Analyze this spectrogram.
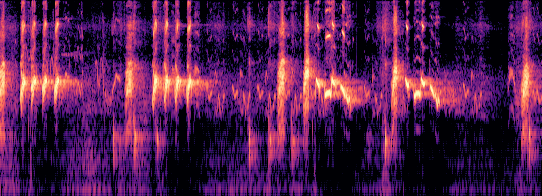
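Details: Wild sooty-headed bulbul singing busily in the nggaruda style: quick bursts of high chirps mixed with sharp calls and short chattering phrases, over a faint low hum.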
